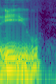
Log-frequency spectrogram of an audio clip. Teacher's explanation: संवृत्त स्वर के उच्चारण में मुख द्वार लगभग बंद रहता है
